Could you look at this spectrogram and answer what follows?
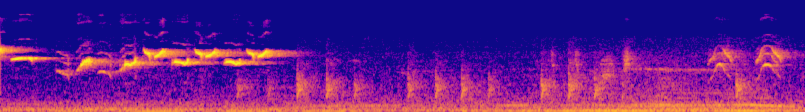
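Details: Lure song of a constantly singing wambi bird for training young wambi: about three seconds of quick, high, twisting whistled phrases, then a run of soft dry clicks and a few faint notes near the end.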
